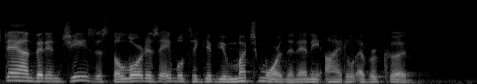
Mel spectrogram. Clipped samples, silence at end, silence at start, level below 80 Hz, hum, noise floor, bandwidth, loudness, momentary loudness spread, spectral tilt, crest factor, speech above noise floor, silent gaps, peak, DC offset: under 0.1%; 0.55 s; 0.05 s; -72 dBFS; none; -64 dBFS; 10.5 kHz; -35 LUFS; 7 LU; -7 dB/octave; 18 dB; 30 dB; none; -16 dBFS; under 0.1%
